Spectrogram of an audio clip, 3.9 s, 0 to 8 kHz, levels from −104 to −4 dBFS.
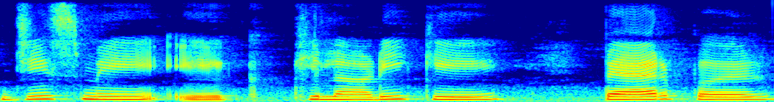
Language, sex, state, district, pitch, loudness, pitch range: Hindi, female, Bihar, Gopalganj, 215 Hz, -26 LUFS, 200-230 Hz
